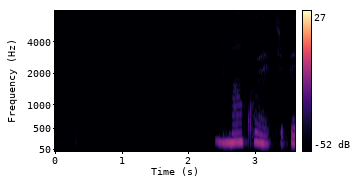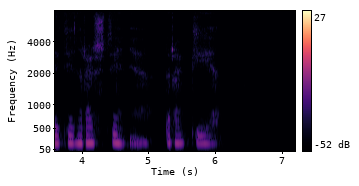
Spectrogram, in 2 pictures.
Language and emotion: Russian, neutral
